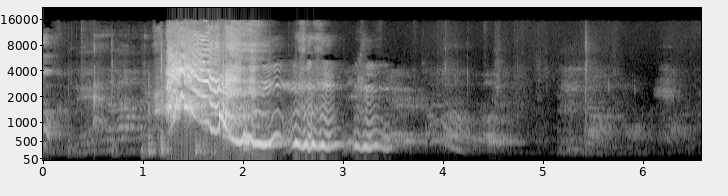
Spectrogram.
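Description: A loud, high-pitched laugh starting about a second in. It slides down in pitch and wavers for about two seconds, then trails off into quieter voice sounds.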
